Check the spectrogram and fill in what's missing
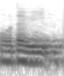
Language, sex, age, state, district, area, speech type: Tamil, male, 18-30, Tamil Nadu, Cuddalore, rural, read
